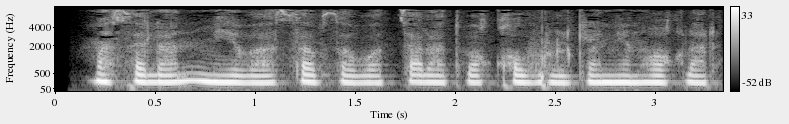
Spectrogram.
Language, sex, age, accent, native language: Uzbek, female, 18-24, Andijon, Uzbek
